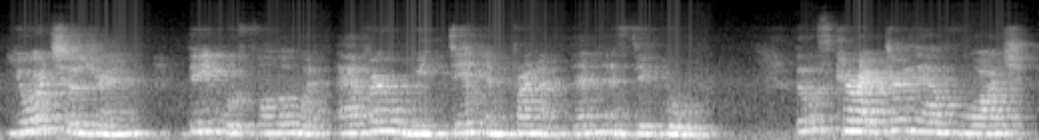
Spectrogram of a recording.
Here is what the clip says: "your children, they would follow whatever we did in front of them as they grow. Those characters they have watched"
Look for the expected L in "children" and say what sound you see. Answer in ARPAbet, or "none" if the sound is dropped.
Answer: L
